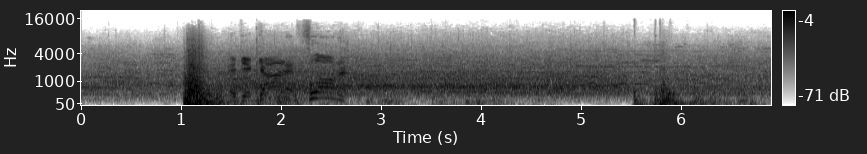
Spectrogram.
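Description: A body thuds heavily onto a wrestling mat.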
